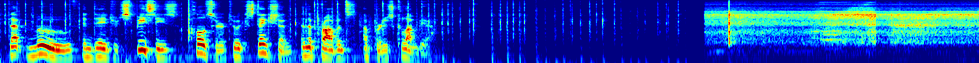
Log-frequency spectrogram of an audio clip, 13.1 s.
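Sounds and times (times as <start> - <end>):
computer keyboard typing: 0.0 - 2.7, 3.3 - 9.3
radio static hiss: 9.4 - 13.0.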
